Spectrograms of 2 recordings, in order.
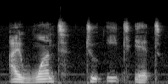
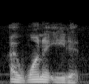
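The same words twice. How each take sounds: First: Each word is said separately and robotically. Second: The words are linked together smoothly. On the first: The speaker calls it wrong. "See how robotic that sounds?" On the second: The speaker calls it right. "Just say something"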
